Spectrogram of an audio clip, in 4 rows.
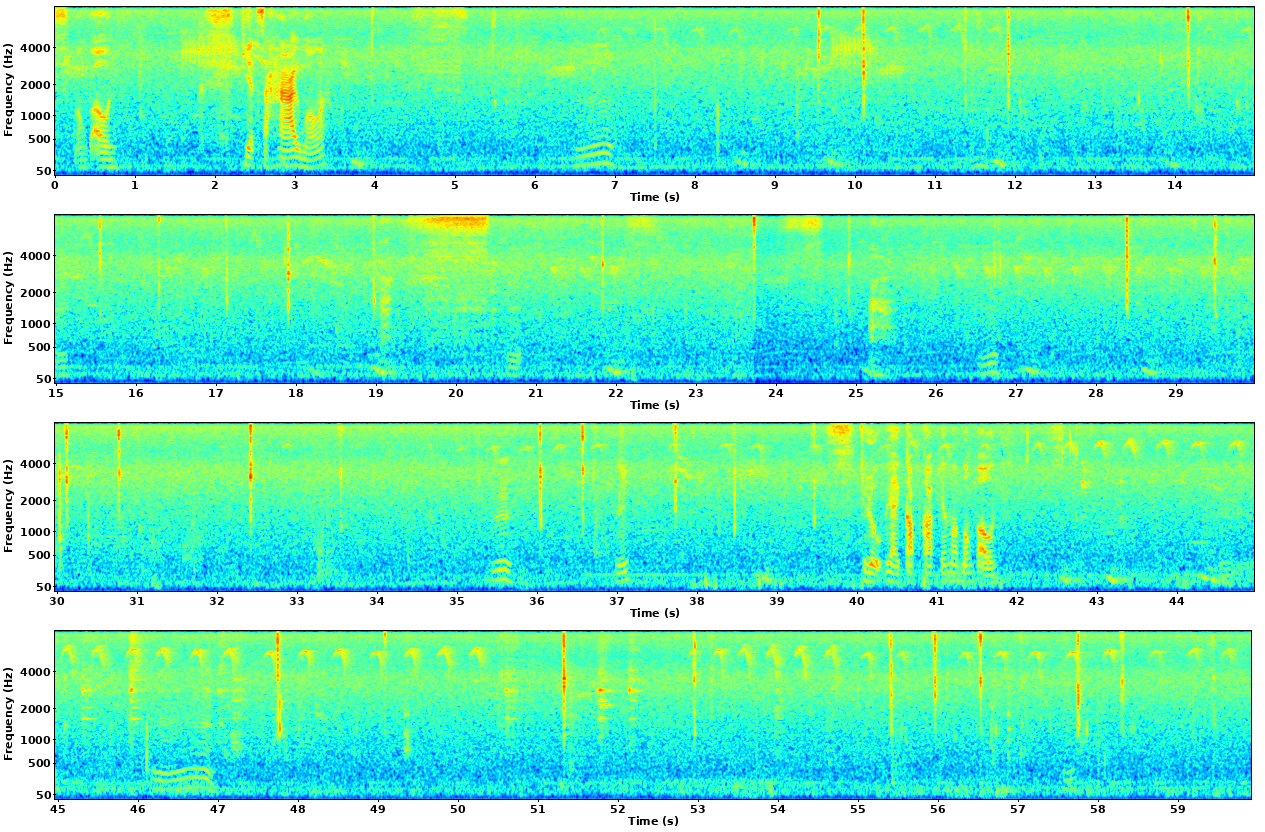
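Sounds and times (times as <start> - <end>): faint steady hiss: 0.0 - 59.9
high insect drone: 0.0 - 59.9
man humming mm: 3.6 - 5.2, 6.5 - 7.1, 8.4 - 8.9, 11.3 - 12.1, 13.6 - 14.3, 15.0 - 15.3, 18.2 - 20.9, 21.8 - 22.7, 24.2 - 25.6, 26.5 - 27.5, 28.4 - 29.0, 35.4 - 35.8, 38.7 - 40.1, 42.4 - 45.2, 46.1 - 47.3, 57.5 - 57.9
chewing clicks and smacks: 11.3 - 12.1, 13.5 - 14.3, 29.4 - 30.2, 36.0 - 36.8, 47.1 - 47.9, 49.0 - 49.5, 51.3 - 51.9, 52.9 - 53.2, 55.4 - 56.7, 57.6 - 58.4.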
